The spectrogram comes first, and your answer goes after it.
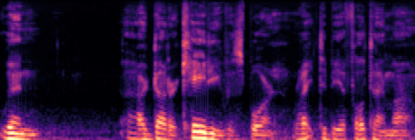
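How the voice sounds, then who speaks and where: This man's voice is somewhat breathy, with a medium pitch. His intonation stays fairly even. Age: 70s. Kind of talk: interview. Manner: halting.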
